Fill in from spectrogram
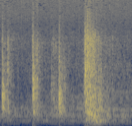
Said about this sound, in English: First, I'll close the door.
